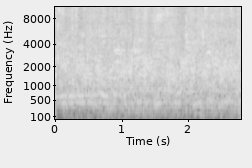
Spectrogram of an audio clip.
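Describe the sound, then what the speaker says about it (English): Loud, dense applause from a convention quiz audience cheering the competing teams, continuous and full throughout, with faint voices and calls mixed into the clapping. "Give them a round of applause."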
